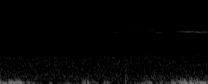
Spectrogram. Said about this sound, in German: Es geht jetzt hier ein Rauschen durch die Wipfel der Tree Sisters. Es ist ein bisschen windig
